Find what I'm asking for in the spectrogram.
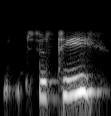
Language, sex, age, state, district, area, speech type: Kashmiri, female, 18-30, Jammu and Kashmir, Budgam, rural, conversation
